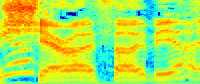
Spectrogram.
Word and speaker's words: Cherophobia: What's interesting is the performance has a name, which is Cherophobia. I think I'm pronouncing that correctly. – Cherophobia? – Or Cherophobia, as in C-H-E-R-O. Phobia, right? – Which is a fear.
